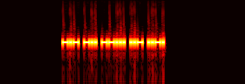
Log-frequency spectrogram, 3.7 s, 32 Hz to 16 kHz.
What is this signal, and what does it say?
Morse code, heard as a keyed tone, about 46 wpm, 700 Hz. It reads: KD7UF
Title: USA Call Signs - 5 Characters - 45wpm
